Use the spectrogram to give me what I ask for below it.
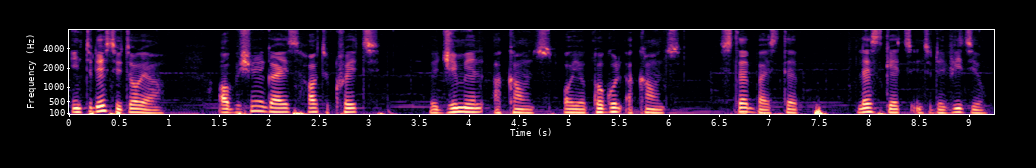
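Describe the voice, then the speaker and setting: Hosting a step-by-step screen tutorial, this Cameroonian-accented man regularly asks himself brief rhetorical questions and supplies the answers. He speaks at medium pitch and a moderate pace, with a slightly mellow quality.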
